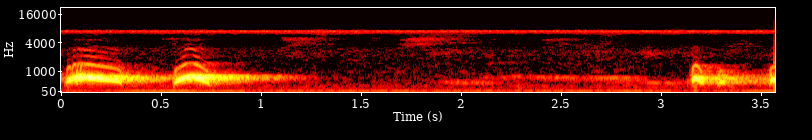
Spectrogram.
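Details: Spotted dove (tekukur) lure call from Indonesia: two quick mellow coo notes, a silent gap, then the start of another coo phrase at the end.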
